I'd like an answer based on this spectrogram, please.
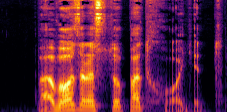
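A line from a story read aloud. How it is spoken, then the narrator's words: Calm leader's reply. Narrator (Russian): уже спокойно ответил глава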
